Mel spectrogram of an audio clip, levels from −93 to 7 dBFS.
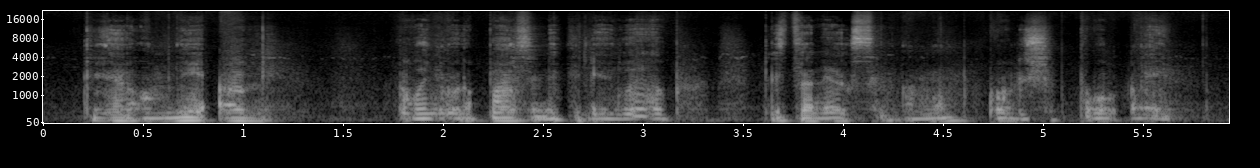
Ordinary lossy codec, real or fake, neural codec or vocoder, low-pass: none; fake; codec, 44.1 kHz, 1.7 kbps, Pupu-Codec; none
